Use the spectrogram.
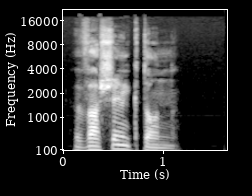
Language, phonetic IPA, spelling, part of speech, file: Polish, [vaˈʃɨ̃ŋktɔ̃n], Waszyngton, proper noun, Pl-Waszyngton.ogg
